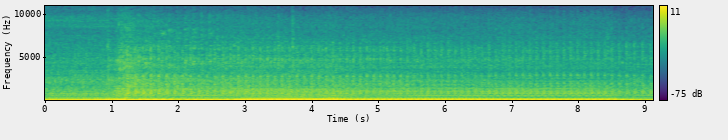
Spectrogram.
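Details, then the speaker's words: Rebuilt Kubota V2203 diesel repowering CL45 skid steer, first run: rough idle with uneven knocking rattle about three times a second over heavy drone; owner suspects bearing damage from long cranking; alternator not charging. "Doesn't sound too good. All right, well, something's bad rattling in the engine. Definitely doesn't sound good."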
